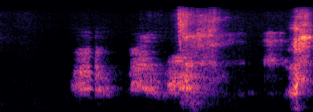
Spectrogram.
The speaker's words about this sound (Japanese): あ、犬が。すごい犬。犬が犬が鳴じゃあ犬の鳴き声で締めということで。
